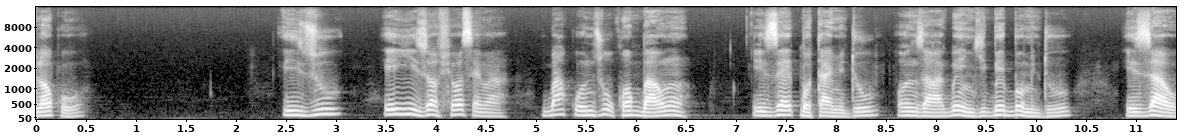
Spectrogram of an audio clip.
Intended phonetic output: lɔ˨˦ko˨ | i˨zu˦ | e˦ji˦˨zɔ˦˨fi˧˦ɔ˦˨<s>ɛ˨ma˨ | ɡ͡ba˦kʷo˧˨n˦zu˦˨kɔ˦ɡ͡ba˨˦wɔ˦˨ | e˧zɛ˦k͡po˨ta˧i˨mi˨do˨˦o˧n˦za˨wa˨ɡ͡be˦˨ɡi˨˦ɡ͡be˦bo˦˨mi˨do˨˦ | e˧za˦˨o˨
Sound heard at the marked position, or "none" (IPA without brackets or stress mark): s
